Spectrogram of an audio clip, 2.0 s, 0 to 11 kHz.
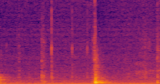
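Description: Foam battery hatch of a Dynam Waco DMF-5 model biplane snapping onto the magnets in the fuselage: a single sharp pop a little over a second in.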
